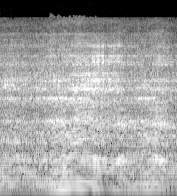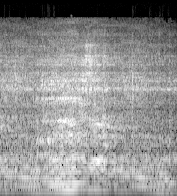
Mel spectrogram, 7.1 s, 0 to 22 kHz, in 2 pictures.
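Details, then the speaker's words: Honda NU50 Runaway (Urban Express) 50cc two-stroke scooter, cold on its automatic choke: revs up and settles cleanly without stumbling or popping; runs well on choke, though owner reports it cuts out once the choke comes off despite carb cleaning. "So we start it up, and it's actually a really lovely engine."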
